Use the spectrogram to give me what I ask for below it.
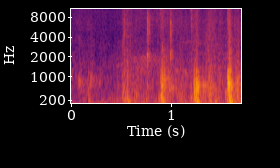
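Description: A horse being trotted up to check that it is sound: a few soft, muffled hoofbeats land in an uneven rhythm, faint against a low background, with no voices.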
